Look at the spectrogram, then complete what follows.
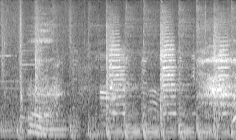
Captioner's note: sighs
